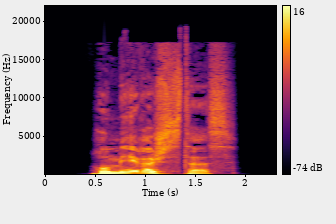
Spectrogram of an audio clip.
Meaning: strong/mixed nominative/accusative neuter singular superlative degree of homerisch
- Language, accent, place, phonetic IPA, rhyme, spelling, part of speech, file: German, Germany, Berlin, [hoˈmeːʁɪʃstəs], -eːʁɪʃstəs, homerischstes, adjective, De-homerischstes.ogg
